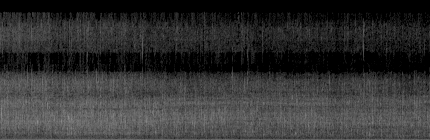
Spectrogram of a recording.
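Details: GE dishwasher that would not drain, now draining its full tub. A steady low pump hum under a loud rush of water being pushed out, even and unbroken; the drain pump is working normally.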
